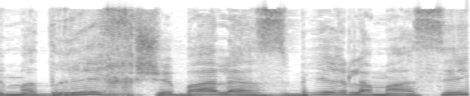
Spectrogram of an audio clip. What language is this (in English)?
Hebrew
